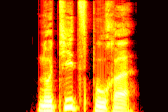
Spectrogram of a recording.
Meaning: dative of Notizbuch
- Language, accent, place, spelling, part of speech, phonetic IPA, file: German, Germany, Berlin, Notizbuche, noun, [noˈtiːt͡sˌbuːxə], De-Notizbuche.ogg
